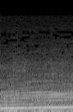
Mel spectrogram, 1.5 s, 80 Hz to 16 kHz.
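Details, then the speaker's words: 2013 Dodge Avenger that intermittently dies while driving, floored on the road: engine drones at a low, flat, barely rising pitch, struggling for power; weak fuel pump suspected, fuel pressure test planned. "so one of the things we want to do is a fuel pressure test here one thing that could be an issue is your your fuel pump that would suck to be honest"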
